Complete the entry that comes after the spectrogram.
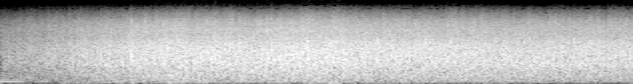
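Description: Loud, sustained applause from a large concert audience cheering a singer, who is called back for repeated curtain calls as the hall stands: a dense wash of clapping that swells in the first second and holds steady throughout, with no voices standing out.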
